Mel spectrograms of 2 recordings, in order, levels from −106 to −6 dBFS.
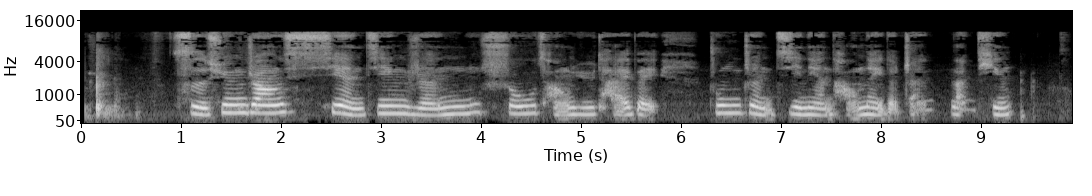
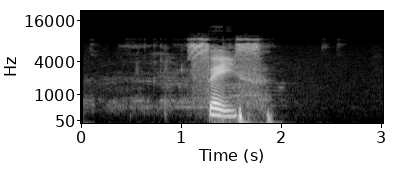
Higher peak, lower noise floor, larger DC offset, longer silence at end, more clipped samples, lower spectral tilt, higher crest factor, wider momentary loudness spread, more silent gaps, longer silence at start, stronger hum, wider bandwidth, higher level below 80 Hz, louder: about the same, -6 dBFS vs -4 dBFS; second, -57 dBFS vs -79 dBFS; neither; second, 0.5 s vs 1.1 s; neither; about the same, -3.5 dB/octave vs -3 dB/octave; about the same, 20 dB vs 24 dB; second, 12 LU vs 17 LU; neither; second, 0.05 s vs 1.05 s; neither; first, 11.5 kHz vs 9.6 kHz; second, -68 dBFS vs -54 dBFS; second, -26 LUFS vs -22 LUFS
